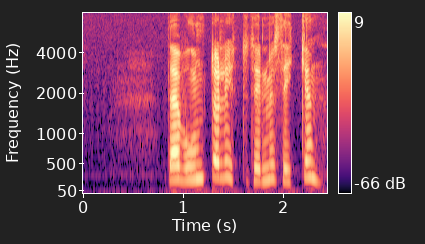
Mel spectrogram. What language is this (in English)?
Norwegian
